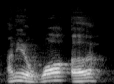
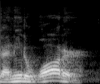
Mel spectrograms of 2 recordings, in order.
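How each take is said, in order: First: It is said in a put-on British accent. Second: It is said in his normal American accent.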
